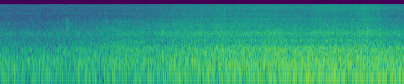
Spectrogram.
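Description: Ocean surf: a steady wash of breaking waves that grows louder over the first two or three seconds and then holds.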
